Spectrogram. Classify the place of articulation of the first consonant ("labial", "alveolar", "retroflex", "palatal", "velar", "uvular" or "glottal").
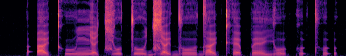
glottal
